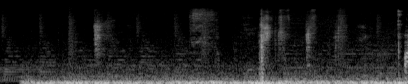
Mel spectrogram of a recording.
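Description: Steady low road rumble inside a moving car's cabin, setting in suddenly just after the start, with a few light clicks over it. Background music plays along.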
